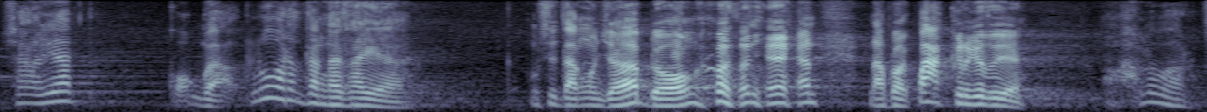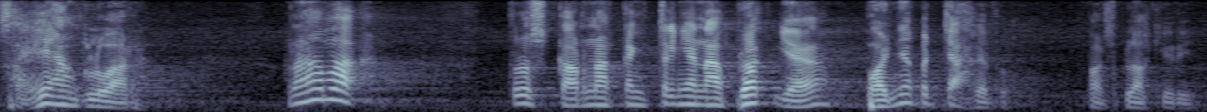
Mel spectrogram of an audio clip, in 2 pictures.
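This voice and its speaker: In a reverberant church hall with faint music behind him, a man preaches fast in a fairly high voice full of big pitch swings. This pastor tells his sermon like a chatty story and laughs frequently.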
